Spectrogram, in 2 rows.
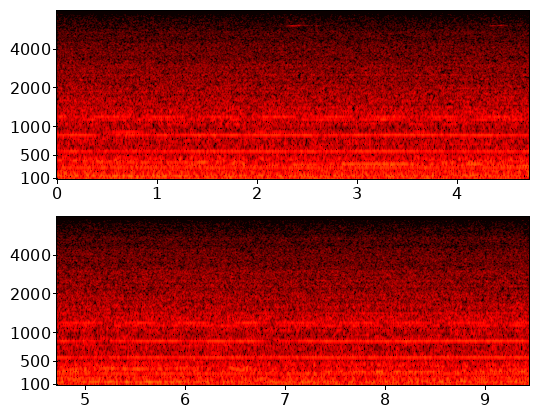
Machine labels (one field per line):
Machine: fan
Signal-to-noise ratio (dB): -6 dB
